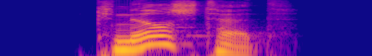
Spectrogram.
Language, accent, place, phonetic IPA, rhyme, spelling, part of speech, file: German, Germany, Berlin, [ˈknɪʁʃtət], -ɪʁʃtət, knirschtet, verb, De-knirschtet.ogg
- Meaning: inflection of knirschen: 1. second-person plural preterite 2. second-person plural subjunctive II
